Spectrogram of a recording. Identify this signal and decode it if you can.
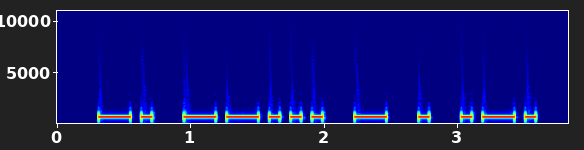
Morse code, heard as a keyed tone, about 15 wpm, 700 Hz. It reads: N7TER
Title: USA Call Signs - 5 Characters - Repeated 3x - 15wpm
